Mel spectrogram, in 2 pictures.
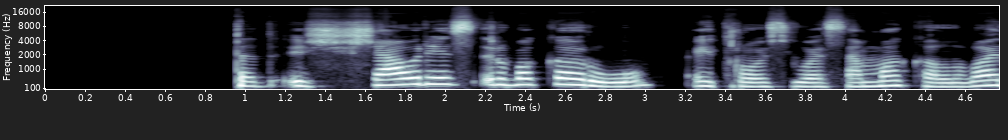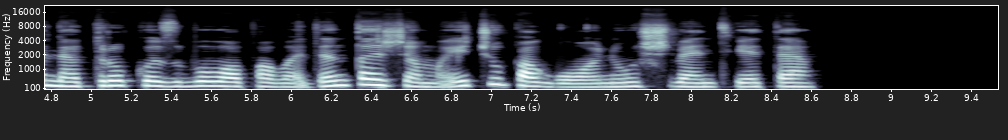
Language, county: Lithuanian, Kaunas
